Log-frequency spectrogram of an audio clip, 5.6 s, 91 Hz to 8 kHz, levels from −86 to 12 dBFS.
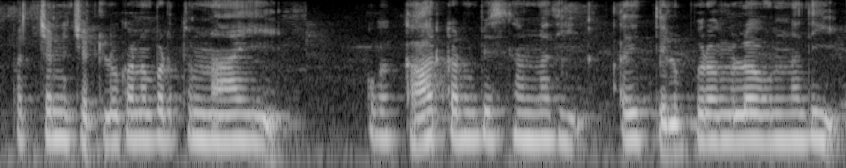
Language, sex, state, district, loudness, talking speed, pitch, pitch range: Telugu, male, Telangana, Hyderabad, -16 LUFS, 105 wpm, 195 Hz, 190-200 Hz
